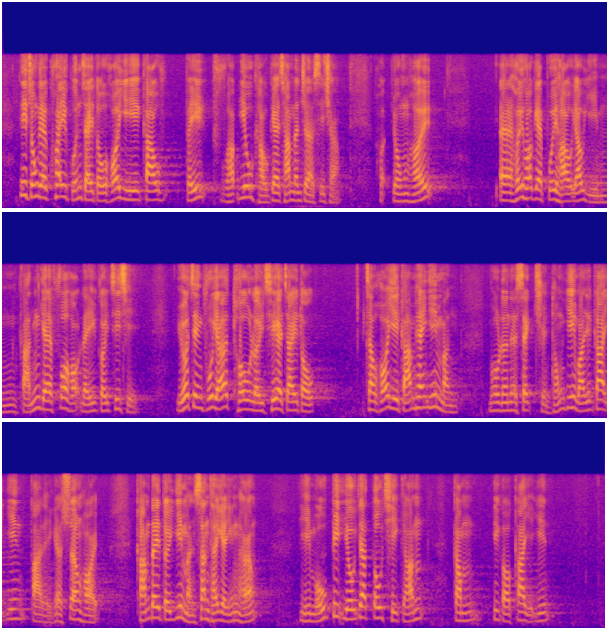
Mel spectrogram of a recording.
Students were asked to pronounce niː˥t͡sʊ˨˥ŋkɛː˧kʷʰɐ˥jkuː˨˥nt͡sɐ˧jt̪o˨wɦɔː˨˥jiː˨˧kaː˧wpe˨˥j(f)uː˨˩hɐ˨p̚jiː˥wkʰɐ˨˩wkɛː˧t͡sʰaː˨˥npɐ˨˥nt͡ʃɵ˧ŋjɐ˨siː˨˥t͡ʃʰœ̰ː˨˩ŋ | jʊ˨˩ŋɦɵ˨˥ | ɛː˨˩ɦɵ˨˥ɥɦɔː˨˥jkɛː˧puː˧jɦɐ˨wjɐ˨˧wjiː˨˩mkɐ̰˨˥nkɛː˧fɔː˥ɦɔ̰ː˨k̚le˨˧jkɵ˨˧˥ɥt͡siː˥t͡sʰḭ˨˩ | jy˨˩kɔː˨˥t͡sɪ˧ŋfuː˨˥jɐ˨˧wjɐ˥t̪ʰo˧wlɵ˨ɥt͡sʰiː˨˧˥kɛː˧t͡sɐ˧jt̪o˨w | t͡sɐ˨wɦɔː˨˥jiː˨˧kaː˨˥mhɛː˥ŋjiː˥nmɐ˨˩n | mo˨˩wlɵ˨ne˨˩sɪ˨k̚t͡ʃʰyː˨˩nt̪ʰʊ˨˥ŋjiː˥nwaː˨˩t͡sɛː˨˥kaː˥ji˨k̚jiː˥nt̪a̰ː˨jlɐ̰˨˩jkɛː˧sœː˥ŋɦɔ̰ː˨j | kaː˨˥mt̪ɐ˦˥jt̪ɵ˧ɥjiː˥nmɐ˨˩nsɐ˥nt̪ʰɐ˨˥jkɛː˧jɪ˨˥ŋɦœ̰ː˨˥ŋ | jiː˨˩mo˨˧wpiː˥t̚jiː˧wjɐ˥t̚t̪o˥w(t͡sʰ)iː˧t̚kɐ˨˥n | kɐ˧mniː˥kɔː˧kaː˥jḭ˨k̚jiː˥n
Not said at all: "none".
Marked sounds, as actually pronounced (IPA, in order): f, t͡sʰ

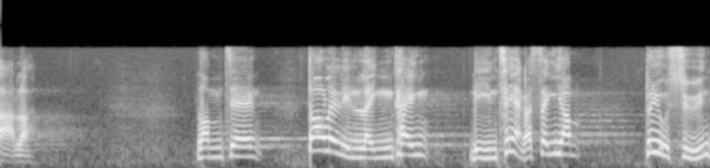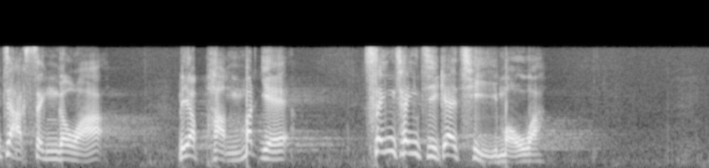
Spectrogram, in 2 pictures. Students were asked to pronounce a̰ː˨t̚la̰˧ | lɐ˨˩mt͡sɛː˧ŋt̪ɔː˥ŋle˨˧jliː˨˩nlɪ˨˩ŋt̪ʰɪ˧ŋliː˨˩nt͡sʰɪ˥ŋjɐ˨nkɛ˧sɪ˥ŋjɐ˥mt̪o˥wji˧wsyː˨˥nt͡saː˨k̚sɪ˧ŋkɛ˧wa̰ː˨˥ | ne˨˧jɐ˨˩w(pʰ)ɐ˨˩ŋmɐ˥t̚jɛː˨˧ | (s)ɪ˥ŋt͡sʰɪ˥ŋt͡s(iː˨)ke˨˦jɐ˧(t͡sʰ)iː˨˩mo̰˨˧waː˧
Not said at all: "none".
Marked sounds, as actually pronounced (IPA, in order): pʰ, s, iː˨, t͡sʰ

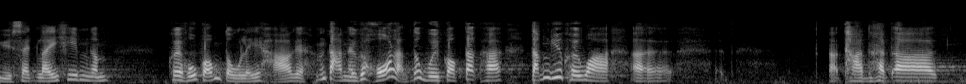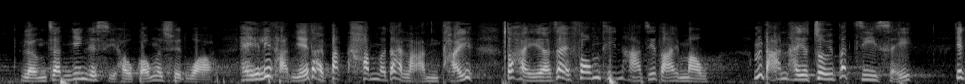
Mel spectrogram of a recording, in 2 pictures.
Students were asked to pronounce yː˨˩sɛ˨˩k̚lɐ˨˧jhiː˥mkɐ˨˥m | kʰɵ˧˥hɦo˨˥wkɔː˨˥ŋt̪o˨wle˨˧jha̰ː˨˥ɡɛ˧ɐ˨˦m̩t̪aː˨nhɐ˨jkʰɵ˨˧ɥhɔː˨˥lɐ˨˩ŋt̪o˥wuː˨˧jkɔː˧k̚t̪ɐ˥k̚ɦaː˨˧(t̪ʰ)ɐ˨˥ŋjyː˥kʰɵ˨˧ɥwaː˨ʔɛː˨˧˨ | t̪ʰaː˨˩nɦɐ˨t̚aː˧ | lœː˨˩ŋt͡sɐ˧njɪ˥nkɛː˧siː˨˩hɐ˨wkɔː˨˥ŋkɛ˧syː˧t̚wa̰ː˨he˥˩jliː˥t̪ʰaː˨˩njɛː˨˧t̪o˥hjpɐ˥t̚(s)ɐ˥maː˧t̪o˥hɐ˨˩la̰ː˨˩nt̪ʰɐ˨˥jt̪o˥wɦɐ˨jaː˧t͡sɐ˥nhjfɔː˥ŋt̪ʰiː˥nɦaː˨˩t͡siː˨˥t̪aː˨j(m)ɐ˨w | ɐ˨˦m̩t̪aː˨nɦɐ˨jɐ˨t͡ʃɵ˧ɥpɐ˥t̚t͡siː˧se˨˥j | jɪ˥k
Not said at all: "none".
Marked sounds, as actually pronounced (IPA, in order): t̪, h, m

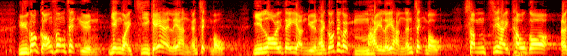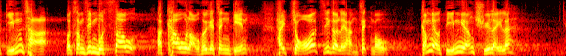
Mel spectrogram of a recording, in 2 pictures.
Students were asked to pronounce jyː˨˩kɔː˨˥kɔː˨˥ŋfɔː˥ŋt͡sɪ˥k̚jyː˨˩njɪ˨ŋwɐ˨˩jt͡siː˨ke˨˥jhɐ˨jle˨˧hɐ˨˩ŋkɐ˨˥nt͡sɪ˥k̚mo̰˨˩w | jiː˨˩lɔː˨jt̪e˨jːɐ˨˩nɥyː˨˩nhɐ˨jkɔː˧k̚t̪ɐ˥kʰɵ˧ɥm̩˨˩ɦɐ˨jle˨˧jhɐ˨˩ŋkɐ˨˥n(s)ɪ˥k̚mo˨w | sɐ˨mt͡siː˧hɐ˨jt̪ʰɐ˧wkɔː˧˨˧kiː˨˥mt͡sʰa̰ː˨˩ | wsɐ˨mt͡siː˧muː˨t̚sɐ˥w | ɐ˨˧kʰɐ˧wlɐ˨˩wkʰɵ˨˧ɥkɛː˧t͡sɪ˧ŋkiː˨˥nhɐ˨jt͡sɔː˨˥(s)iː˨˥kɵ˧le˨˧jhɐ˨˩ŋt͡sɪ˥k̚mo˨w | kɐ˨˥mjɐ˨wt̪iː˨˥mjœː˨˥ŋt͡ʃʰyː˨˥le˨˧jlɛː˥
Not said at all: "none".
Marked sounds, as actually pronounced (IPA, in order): t͡s, t͡s

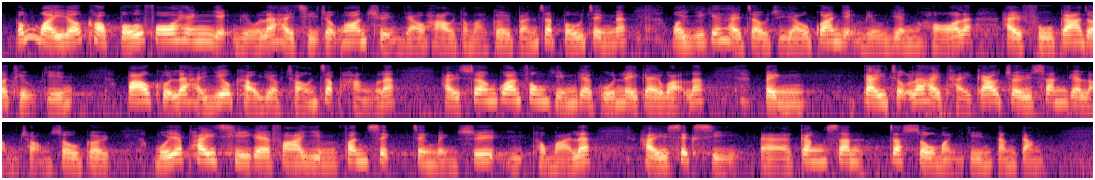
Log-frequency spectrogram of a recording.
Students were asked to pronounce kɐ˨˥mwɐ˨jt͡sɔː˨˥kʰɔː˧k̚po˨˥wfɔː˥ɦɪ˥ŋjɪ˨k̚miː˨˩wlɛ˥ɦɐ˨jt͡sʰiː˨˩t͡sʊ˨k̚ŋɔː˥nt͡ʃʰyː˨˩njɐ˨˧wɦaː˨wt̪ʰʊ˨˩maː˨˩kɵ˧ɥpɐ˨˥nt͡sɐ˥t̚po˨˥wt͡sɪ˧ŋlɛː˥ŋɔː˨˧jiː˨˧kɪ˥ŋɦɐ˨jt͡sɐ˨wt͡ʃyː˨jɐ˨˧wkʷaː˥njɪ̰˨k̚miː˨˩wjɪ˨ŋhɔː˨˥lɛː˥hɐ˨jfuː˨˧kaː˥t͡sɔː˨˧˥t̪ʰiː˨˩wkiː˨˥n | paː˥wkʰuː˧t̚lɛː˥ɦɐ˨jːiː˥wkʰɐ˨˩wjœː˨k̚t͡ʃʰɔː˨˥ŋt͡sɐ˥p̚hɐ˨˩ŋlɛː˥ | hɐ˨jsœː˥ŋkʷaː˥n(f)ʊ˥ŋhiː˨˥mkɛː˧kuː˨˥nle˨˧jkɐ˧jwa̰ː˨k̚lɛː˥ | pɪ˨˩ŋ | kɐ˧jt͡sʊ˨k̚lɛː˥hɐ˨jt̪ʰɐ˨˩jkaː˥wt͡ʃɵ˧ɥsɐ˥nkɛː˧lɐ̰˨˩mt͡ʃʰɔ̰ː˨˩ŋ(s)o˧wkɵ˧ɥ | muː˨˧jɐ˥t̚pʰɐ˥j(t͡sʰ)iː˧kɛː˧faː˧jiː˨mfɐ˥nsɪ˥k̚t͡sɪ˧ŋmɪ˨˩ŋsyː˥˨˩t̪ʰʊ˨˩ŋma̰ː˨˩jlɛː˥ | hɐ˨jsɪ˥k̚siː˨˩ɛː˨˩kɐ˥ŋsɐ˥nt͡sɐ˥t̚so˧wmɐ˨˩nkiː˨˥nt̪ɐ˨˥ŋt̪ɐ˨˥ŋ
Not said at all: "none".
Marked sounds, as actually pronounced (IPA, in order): f, s, t͡sʰ

